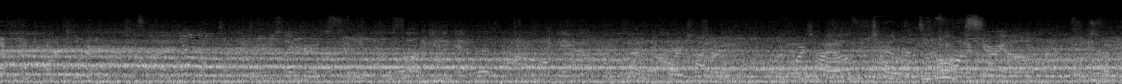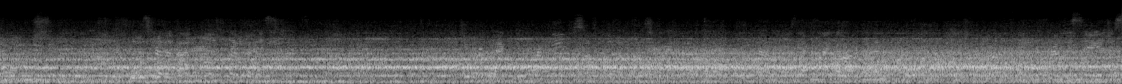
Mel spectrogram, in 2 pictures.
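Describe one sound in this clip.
A train hums and whines steadily as it rolls along.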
